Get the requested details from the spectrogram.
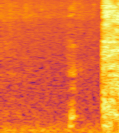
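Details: Cough from an adult on the third day of a severe flu with high fever, camping in the wilderness.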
